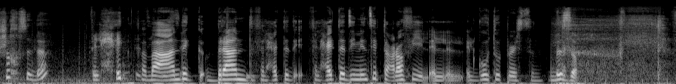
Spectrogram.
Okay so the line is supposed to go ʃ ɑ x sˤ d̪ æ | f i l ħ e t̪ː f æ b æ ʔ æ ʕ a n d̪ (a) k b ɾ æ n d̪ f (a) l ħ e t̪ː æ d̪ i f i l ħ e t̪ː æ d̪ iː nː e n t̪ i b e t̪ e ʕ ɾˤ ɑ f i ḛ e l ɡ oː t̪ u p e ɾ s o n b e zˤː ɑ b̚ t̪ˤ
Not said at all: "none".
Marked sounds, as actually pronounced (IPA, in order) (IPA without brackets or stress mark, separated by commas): æ, i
